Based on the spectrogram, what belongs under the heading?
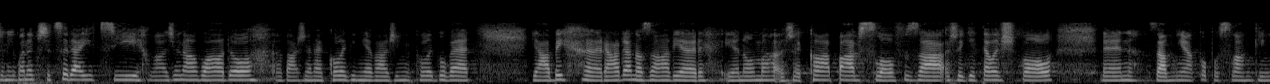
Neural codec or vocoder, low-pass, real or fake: codec, 16 kHz, 1.1 kbps, Voila-Tokenizer; 7.2 kHz; fake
